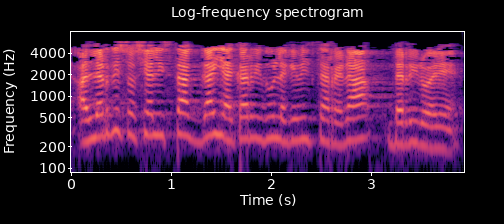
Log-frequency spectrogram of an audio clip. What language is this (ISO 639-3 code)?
eus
